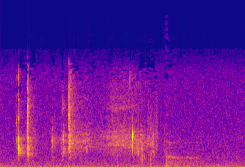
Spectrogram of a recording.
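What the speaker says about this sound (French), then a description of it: "tapez donc simultanément sur les touches Shift et Print Screen" A few quick, light clicks and taps of keys being pressed on a computer keyboard, close and brief over a low electrical hum.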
